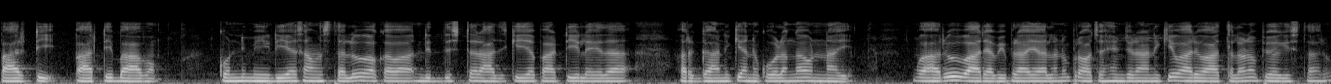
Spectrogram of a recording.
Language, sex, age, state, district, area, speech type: Telugu, male, 18-30, Andhra Pradesh, Konaseema, rural, spontaneous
